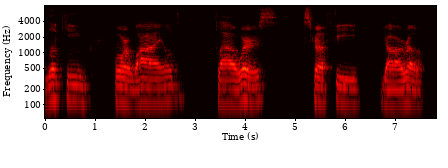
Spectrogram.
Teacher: So we have the unstressed stress syllable, unstressed stress syllable, unstressed stress syllable, unstressed stress syllable.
